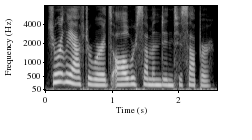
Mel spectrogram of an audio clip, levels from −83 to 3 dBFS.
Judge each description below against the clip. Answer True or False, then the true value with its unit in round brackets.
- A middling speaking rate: True (185 wpm)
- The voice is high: True (215 Hz)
